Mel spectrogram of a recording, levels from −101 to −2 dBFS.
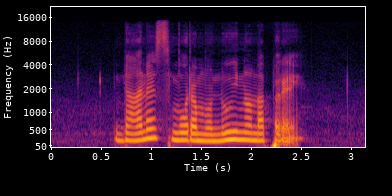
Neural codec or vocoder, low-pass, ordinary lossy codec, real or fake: codec, 32 kHz, 1.9 kbps, SNAC; 14.4 kHz; none; fake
